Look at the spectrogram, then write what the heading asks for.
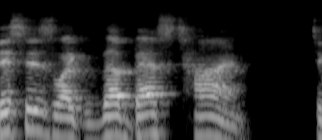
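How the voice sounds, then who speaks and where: A man with an American accent against a quiet background. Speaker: nonprofit director, former teacher; guest. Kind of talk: casual interview on a live video call. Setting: video call. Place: home room. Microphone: earbuds.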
